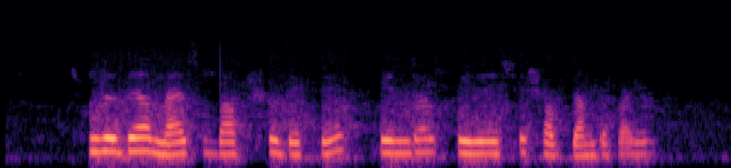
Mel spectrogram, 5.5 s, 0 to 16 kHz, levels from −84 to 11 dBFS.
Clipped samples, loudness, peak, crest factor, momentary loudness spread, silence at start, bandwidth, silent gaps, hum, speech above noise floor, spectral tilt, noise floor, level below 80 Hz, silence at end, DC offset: under 0.1%; -18 LUFS; -2 dBFS; 18 dB; 15 LU; 0.65 s; 3.7 kHz; none; none; 47 dB; -10.5 dB/octave; -65 dBFS; -62 dBFS; 0.6 s; under 0.1%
